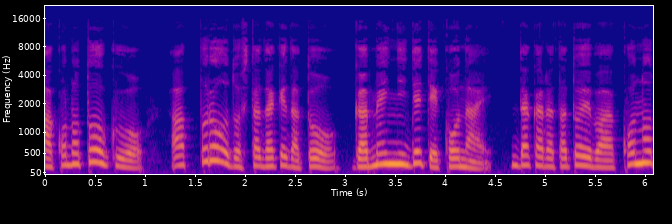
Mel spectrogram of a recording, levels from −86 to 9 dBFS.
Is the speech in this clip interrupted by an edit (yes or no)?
yes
